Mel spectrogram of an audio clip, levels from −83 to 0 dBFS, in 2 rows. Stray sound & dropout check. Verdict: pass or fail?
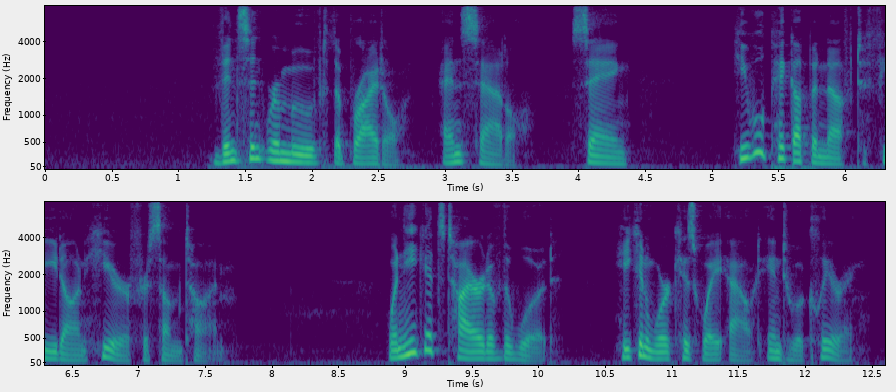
pass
